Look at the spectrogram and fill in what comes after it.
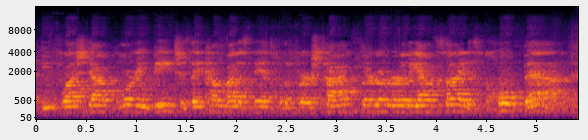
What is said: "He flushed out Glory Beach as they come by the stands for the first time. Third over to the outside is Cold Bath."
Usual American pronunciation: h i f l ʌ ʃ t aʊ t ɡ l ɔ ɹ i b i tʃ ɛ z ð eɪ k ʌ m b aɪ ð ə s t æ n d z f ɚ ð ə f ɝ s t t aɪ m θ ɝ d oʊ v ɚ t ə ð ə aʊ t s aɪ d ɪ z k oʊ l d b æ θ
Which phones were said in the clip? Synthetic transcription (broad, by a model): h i f l ʌ ʃ t aʊ t ɡ l ɔ ɹ i b i tʃ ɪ z ð eɪ k ʌ m b aɪ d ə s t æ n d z f ɚ ð ə f ɝ s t t aɪ m θ ɝ d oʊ ɚ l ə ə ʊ t s aɪ d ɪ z k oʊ l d b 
